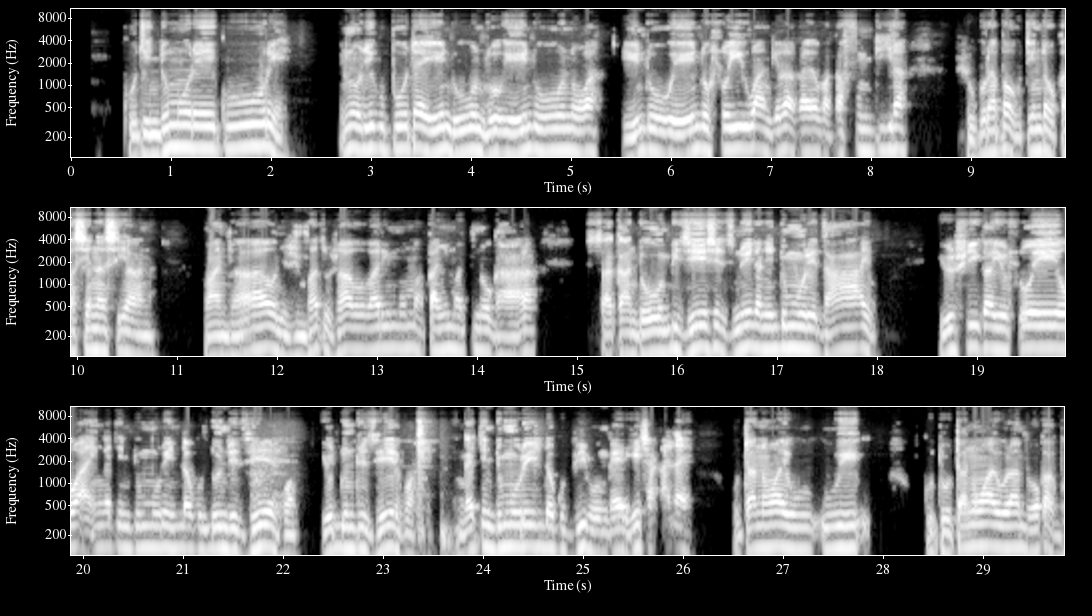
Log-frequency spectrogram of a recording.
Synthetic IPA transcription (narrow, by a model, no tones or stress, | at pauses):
kutindumuɾe̞ekuɾe̞ | ino̞ɗikupotaenojeindoːnwajeoɦendo̞ɬo̞iwaŋɡe̞ʋakʋakafundiɾa | ʐ̥o̞kuɾapaɦute̞ndaɦwakasijanasijaːna | ʋantʰuaʋo̞ne̞ʐimbʱat͡so̞ʐaʋo̞ʋaɾimo̞makaɲimatino̞ɡʱaːɾa | sa̰kandoːmbid͡ze̞s̬e̞d͡zino̞endane̞ndumuɾe̞d͡zajo̞ | jo̞ʂikajo̞ɬojewaiŋɡat̬indumuɾoineɗakuɗonde̞d͡ze̞rwa | jo̞ɗonded͡zerwaiŋɡaitindumuɾoiniɗak̬ub͡virwaŋɡairjet͡ʃaka̰ɗai | ṵtanowajouje | kutiutanowajouɾambewaka̰ɡ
